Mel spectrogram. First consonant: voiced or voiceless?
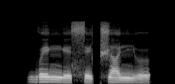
voiced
